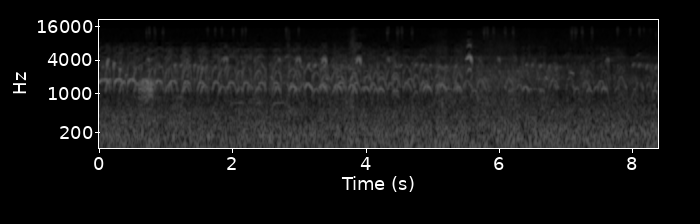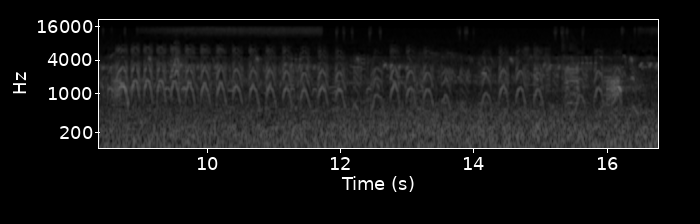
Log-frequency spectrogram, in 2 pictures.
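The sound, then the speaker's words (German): Many geese honk in a marsh lagoon in the early evening, making a dense, continuous chorus of overlapping nasal calls. The flock sounds fairly quiet and keeps an even level throughout. “Am frühen Abend besuchen wir das Sumpfgebiet.”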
